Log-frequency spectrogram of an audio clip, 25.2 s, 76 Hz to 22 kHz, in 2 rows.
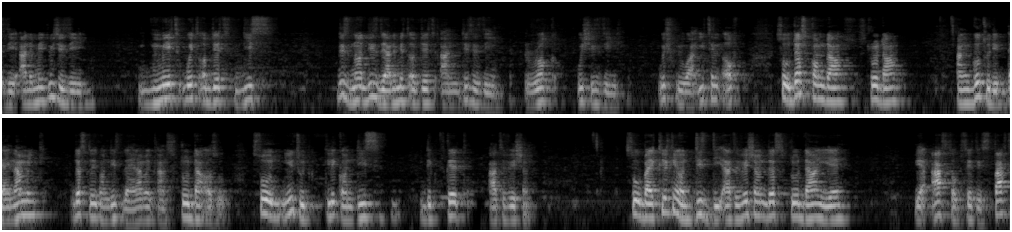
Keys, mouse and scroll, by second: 3.7 right click, 4.9 right click, 5.6-8.9 middle drag, 8.9-12.3 scroll down 9, 12.3-13.1 drag, 13.1-16.7 scroll down 4, 20.1 click, 21.0-22.0 drag, 22.0-22.9 scroll down 3, 22.9-23.4 scroll down 3, 24.5 click.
